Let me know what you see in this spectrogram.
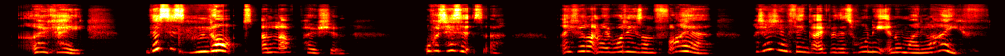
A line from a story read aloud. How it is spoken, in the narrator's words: Panting, she says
